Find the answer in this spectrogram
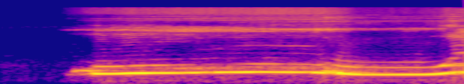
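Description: A man's voice holding one long, high "ooooh", a howl-like exclamation. It starts about half a second in, drops briefly in pitch near the end, then rises again.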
